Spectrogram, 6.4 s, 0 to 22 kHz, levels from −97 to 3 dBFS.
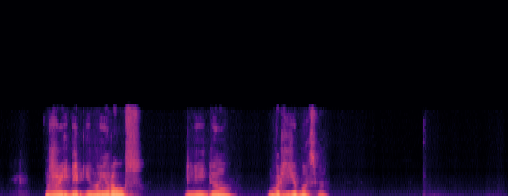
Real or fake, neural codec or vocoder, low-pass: fake; autoencoder, 22.05 kHz, a latent of 192 numbers a frame, VITS, trained on one speaker; 9.9 kHz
